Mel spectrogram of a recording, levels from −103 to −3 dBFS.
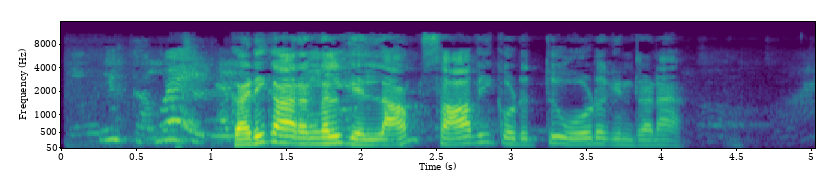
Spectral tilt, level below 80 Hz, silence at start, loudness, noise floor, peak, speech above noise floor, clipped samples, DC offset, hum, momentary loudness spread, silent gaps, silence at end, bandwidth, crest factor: -3.5 dB/octave; -66 dBFS; 0.25 s; -19 LUFS; -66 dBFS; 0 dBFS; 45 dB; under 0.1%; under 0.1%; none; 20 LU; none; 0.9 s; 11.5 kHz; 20 dB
